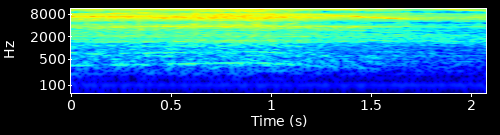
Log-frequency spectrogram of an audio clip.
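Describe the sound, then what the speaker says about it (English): An electric hand mixer whirs steadily through coffee loaf batter in a bowl, a continuous close motor drone that fades slightly toward the end. "Another quick blast of the mixer."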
